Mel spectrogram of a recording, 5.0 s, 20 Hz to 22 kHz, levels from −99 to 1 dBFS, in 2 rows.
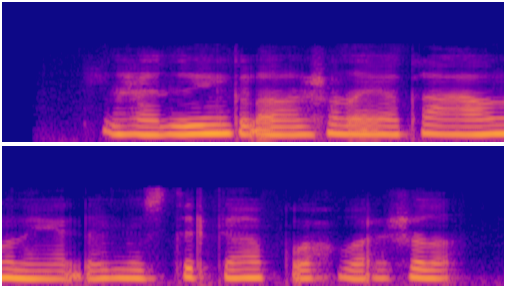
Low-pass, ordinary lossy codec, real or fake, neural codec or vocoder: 7.2 kHz; none; fake; codec, 16 kHz, 1 kbps, FunCodec, trained on Chinese and English, 50 frames a second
